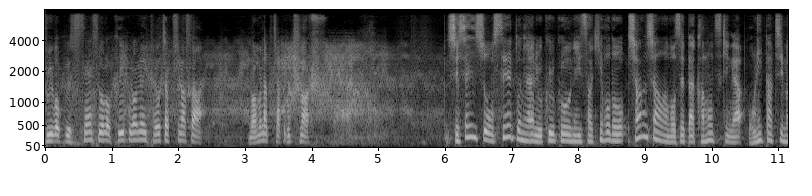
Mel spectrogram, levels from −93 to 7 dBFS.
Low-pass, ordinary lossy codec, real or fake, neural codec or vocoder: 7.2 kHz; none; fake; codec, 16 kHz, 1 kbps, FreqCodec, larger model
